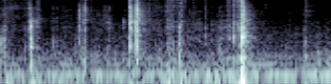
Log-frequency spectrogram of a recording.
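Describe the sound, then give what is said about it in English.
Paper crackles and tears as a small award card is pulled from its envelope. A few short, crisp rustles and snaps stand out over quiet background noise. “I got to open my little card here.”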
